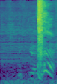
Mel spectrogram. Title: Baby sneezing l Cute Vidoes l Cute Baby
